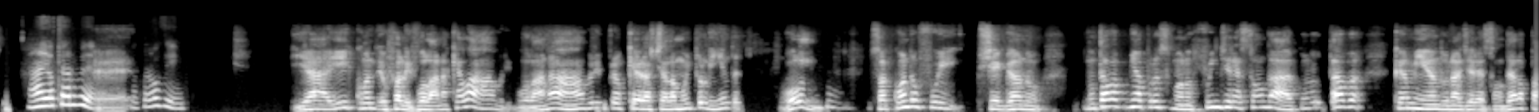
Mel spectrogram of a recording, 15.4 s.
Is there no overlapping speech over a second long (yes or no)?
yes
